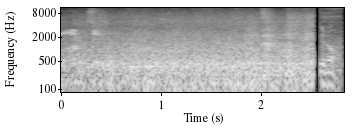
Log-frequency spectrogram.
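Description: A New York City subway train on the red line roars with a loud, continuous rumble of wheels and carriage, heard from inside the car, with a brief dropout near the end.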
